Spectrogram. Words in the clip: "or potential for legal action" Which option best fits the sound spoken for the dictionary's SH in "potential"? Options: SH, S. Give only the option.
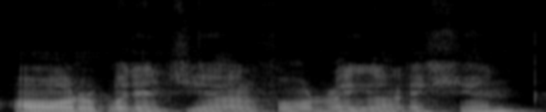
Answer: S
